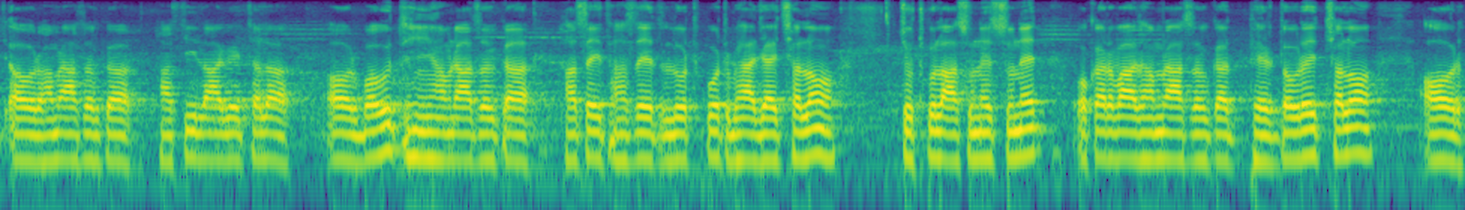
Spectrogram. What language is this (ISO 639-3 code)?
mai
